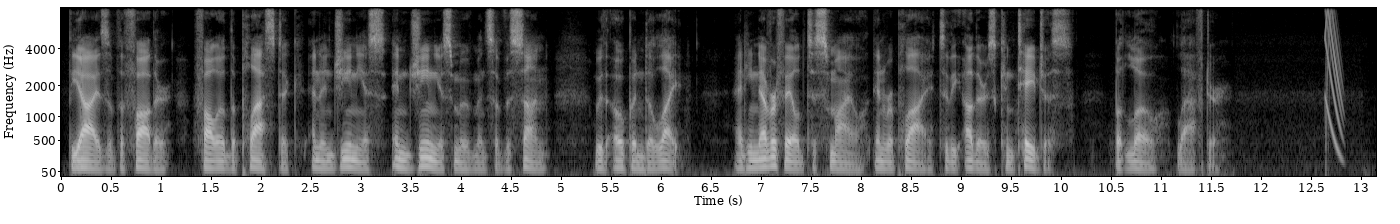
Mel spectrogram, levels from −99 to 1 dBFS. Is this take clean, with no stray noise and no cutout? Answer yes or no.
no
